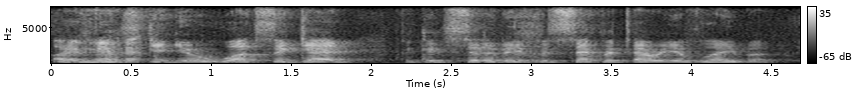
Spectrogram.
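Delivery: timid, meek, cowering, pleading voice. Repeating a politician's plea: Bernie Sanders impression like Cowardly Lion. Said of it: "my Bernie's becoming a bit more like the Cowardly Lion".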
